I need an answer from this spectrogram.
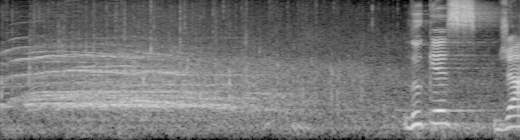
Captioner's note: cheers and applause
